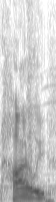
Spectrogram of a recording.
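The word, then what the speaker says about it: Haile: I think that's how you say it, Highly. It's spelled H-A-I-L-E. I looked it up on dictionary and it said the pronunciation is Highly, but I've seen people say that it's Haley before and all kinds of other ways, but I'm gonna trust my dick. gonna trust my dictionary.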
